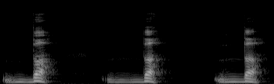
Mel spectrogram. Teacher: B is a voiced sound. Lips are closed to stop the air, and it's aspirated.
